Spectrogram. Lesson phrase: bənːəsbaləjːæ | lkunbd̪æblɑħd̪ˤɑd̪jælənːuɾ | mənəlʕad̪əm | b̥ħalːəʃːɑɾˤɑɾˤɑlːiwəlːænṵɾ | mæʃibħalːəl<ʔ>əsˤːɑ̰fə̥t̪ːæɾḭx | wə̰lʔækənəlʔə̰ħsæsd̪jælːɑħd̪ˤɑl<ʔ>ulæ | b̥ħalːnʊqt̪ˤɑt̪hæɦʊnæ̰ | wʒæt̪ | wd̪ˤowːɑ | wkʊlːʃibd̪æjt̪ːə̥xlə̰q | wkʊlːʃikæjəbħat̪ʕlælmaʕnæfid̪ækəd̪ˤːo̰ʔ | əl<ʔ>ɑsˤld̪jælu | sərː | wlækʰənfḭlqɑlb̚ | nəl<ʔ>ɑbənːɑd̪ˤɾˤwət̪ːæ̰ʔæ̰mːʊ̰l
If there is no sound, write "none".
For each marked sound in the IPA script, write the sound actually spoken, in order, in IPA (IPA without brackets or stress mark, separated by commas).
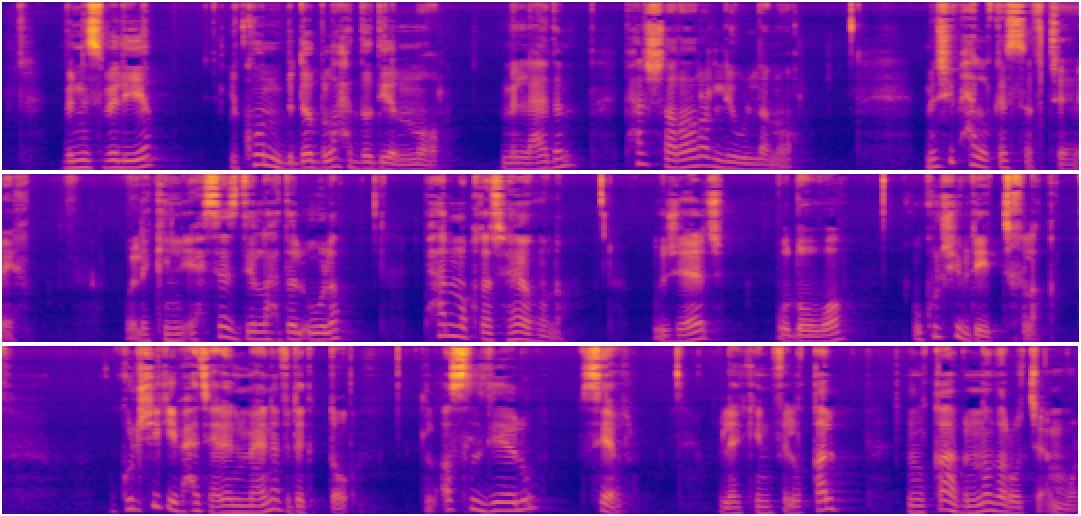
q, ʔ, ʔ, q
